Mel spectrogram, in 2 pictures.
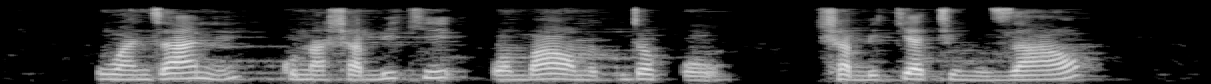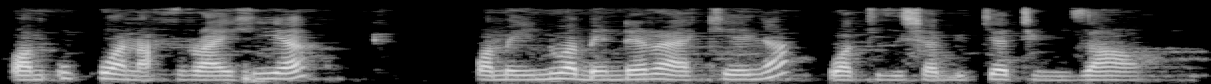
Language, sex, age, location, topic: Swahili, female, 18-24, Kisii, government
